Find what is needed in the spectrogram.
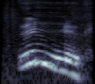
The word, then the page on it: ynnyg: Xyzyl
